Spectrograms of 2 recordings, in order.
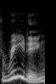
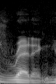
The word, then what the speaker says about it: Reading: Which I always had pronounced Reading because I just didn't know any better, but it is Reading.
